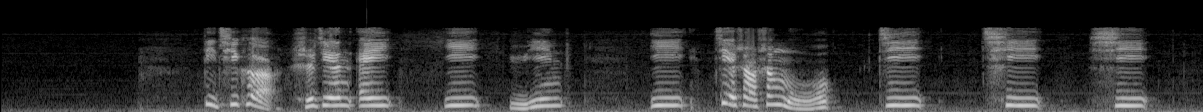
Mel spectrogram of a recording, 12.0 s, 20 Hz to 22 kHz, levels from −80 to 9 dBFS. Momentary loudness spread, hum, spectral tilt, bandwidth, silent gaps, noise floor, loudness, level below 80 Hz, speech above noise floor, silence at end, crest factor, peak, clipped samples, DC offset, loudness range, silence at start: 15 LU; none; -4 dB/octave; 8.2 kHz; none; -48 dBFS; -14 LUFS; -42 dBFS; 34 dB; 0 s; 16 dB; 0 dBFS; under 0.1%; under 0.1%; 5 LU; 1.6 s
